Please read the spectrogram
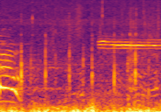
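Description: Referee's whistle blown in one steady, thin high blast starting just over a second in and held for nearly a second: the half-time whistle ending the first half.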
